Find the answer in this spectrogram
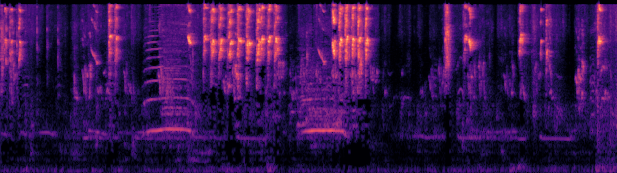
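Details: A zebra finch pair, a male orange-breasted black-faced bird and a female Isabel, with one singing a quick, buzzy song of nasal stacked notes and harsh rasping bursts.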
